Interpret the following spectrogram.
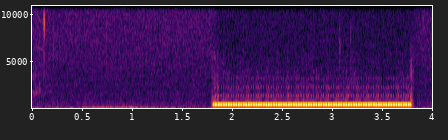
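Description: Telephone ringback tone, the called line ringing, heard through the call audio: one steady two-second ring starting about a second and a half in and cutting off sharply.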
